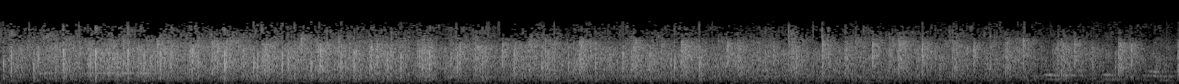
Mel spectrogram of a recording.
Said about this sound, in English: So shall we just give him and God a round of applause?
